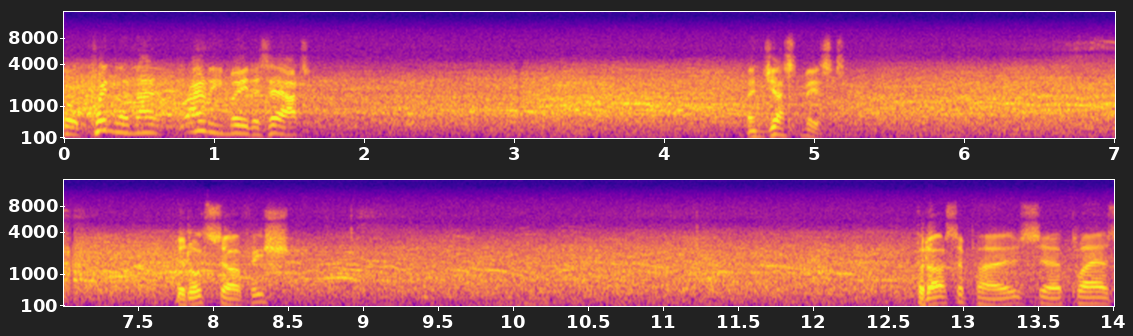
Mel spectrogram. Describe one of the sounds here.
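A crowd murmurs softly in the distance.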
